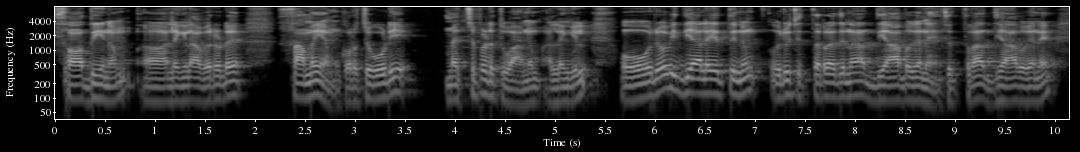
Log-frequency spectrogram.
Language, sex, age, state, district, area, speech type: Malayalam, male, 30-45, Kerala, Ernakulam, rural, spontaneous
